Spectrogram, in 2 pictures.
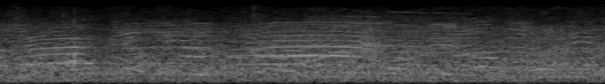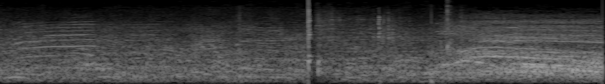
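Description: Softball crowd chatter and shouting fans, then a sharp crack of a bat hitting the ball about four and a half seconds in, and the crowd's voices swell as the ball goes foul toward the dugout.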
